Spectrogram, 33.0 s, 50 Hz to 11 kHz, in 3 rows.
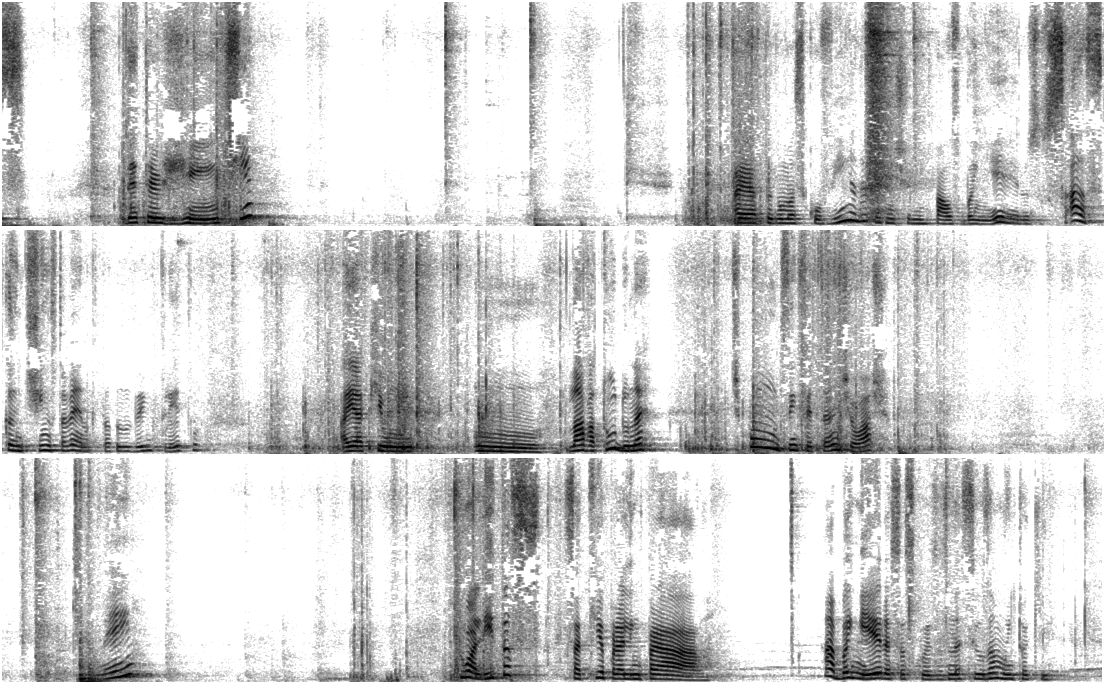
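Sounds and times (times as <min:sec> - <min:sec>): shopping bag rustling: 0:00.8 - 0:03.4, 0:06.7 - 0:09.6, 0:12.2 - 0:22.0, 0:25.1 - 0:28.0.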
